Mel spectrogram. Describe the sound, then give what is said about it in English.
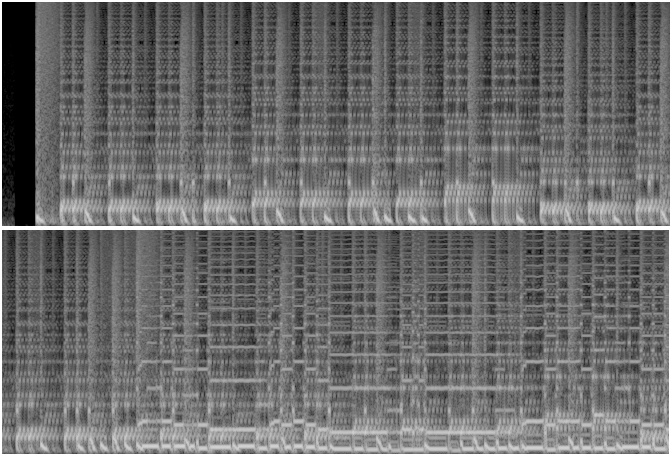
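Chiptune music with quick, clipped triangle-channel notes that tick like a woodblock in a fast steady rhythm, later giving way to denser sustained tones; no talking. “he also does these really short high pitched triangle sounds, and it creates like a sort of almost uh, woodblock sound”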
